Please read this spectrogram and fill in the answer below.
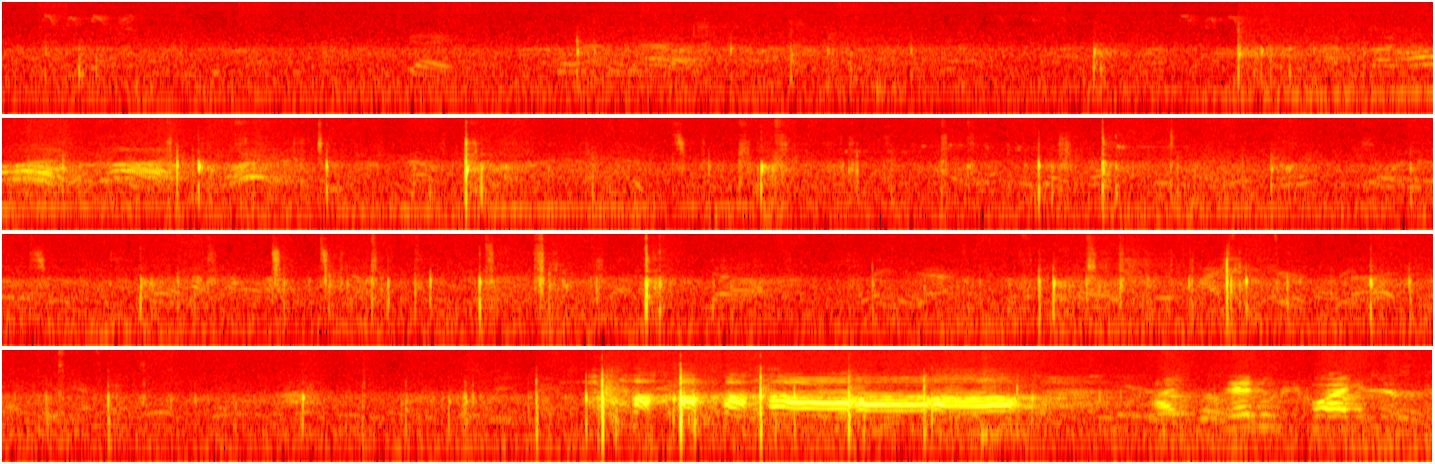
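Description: Tennis rally: sharp racket-on-ball hits and ball bounces, scattered irregularly from about six seconds in to near the end. Near the end a person's voice, close and loud.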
